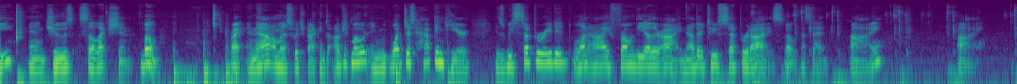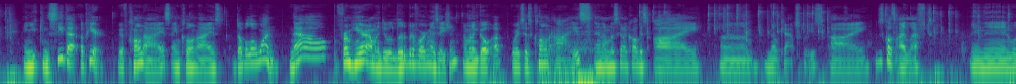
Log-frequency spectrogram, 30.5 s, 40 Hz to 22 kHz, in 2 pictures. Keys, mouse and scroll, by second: 0.2 p, 4.6-7.8 drag, 10.8 click, 11.2 g, 12.0 ctrl+z, 12.3 click, 12.4 g, 13.4 ctrl+z, 13.8 click, 14.2 g, 15.3 ctrl+z, 16.9 click, 18.0 click, 22.1 click, 22.3-25.5 drag, 26.0 BackSpace, 27.3 BackSpace.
